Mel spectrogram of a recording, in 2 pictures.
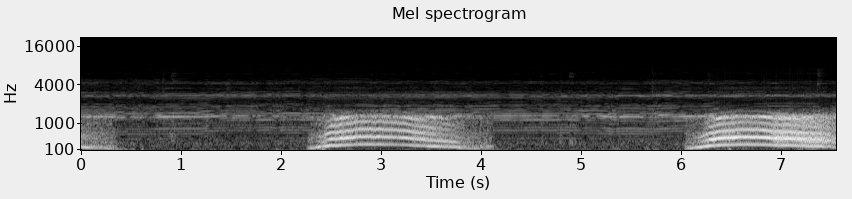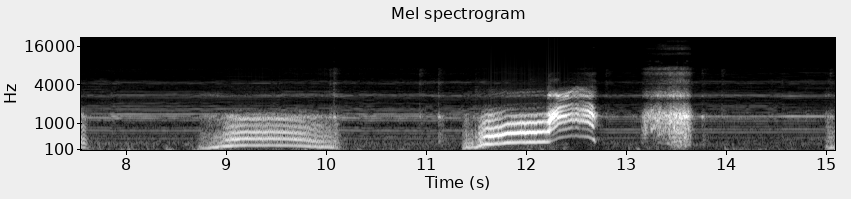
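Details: Norwegian Forest Cat at a vet visit for a health check and its regular trim, clearly unhappy about the grooming: drawn-out, arching wails roughly every three seconds, then shorter, higher cries near the end, over a steady background hum.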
